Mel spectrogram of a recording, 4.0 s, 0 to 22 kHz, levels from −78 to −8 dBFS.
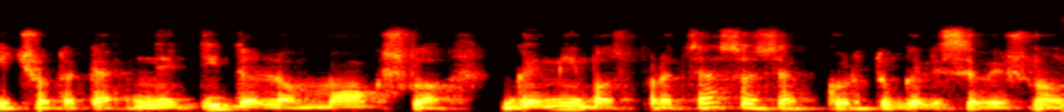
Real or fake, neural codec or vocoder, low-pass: real; none; 9.9 kHz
